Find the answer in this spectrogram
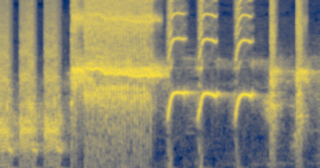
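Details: Lure call of a myna: harsh chattering notes and a long grating rasp, then three clear upslurred whistles and shorter bright notes.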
